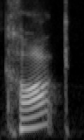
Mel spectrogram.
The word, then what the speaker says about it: Cocke: His name is Norman Atwater, and I'm assuming it's pronounced cock. It's spelled C-O-C-K-E, which Cock.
